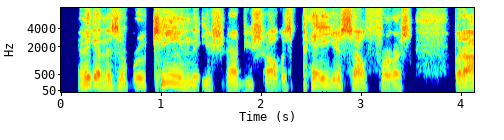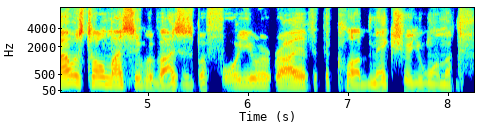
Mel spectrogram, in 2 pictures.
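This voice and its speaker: An energetic man with a bright, sharp tone, vocal fry and a fairly high pitch talks at a fairly quick pace with hardly any pauses and very wide pitch swings, in a dry, close sound with no echo. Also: big swings in loudness. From Maine. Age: 70s. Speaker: retired club general manager, speaker on hospitality. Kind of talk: motivational talk.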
